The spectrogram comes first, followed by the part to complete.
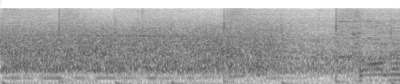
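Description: Background music with a steady beat, over the noise of a stadium crowd; a commentator's voice comes in near the end.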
